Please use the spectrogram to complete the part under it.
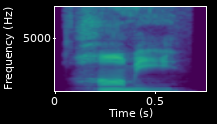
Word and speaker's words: Homme: That lead singer's name is pronounced Josh Homme. The last name looks like Home or Om, like French man.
